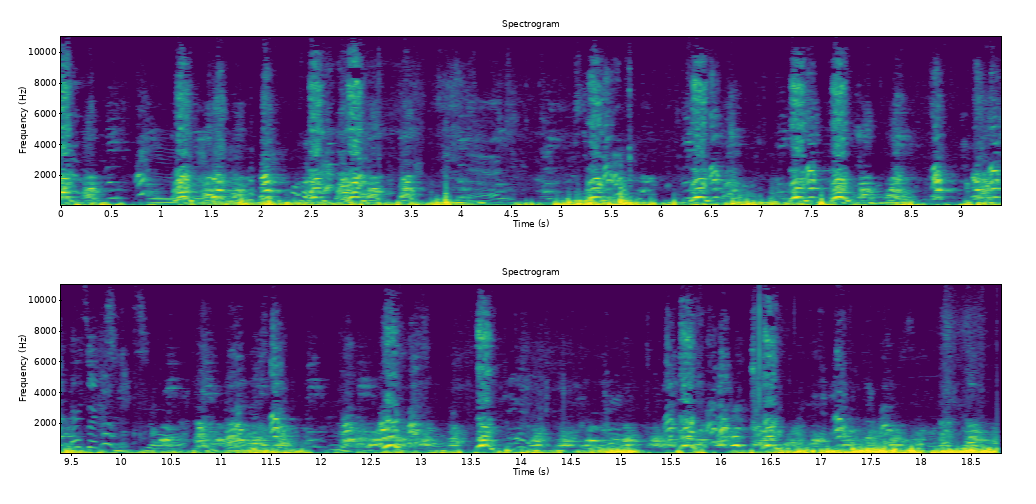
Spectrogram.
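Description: A woman talks softly and warmly to dogs nearby.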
